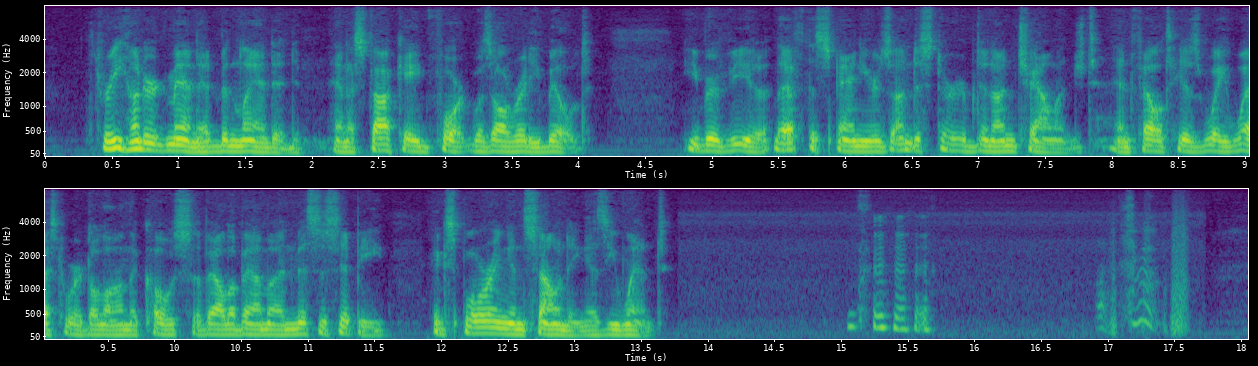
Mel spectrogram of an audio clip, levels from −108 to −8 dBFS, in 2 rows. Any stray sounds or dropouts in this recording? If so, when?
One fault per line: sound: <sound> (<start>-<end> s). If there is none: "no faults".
sound: laugh (15.0-15.7 s)
sound: sneeze (16.8-17.6 s)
